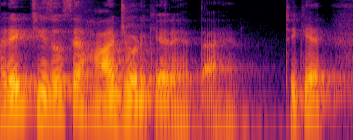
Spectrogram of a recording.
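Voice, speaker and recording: A man speaks at a fairly high pitch. His voice makes very wide pitch swings. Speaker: singer-songwriter. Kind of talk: casual monologue. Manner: halting.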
